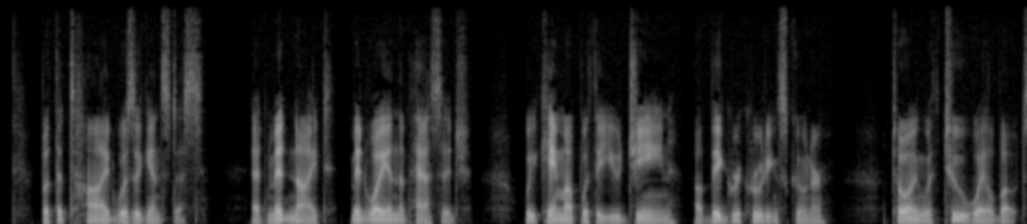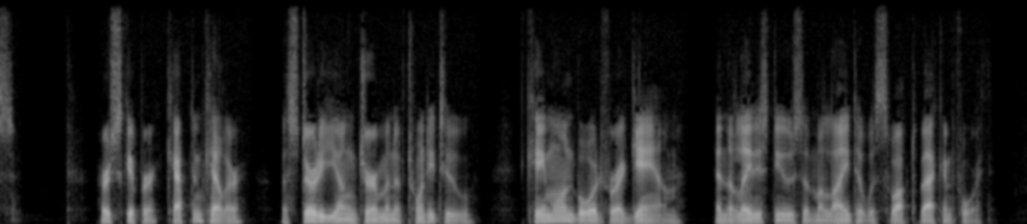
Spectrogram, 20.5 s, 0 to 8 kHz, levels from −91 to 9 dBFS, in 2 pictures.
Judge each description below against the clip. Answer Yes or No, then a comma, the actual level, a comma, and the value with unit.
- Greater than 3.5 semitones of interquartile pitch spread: No, average, 3.0 semitones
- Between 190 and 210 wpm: No, average, 160 wpm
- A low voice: Yes, very low, 85 Hz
